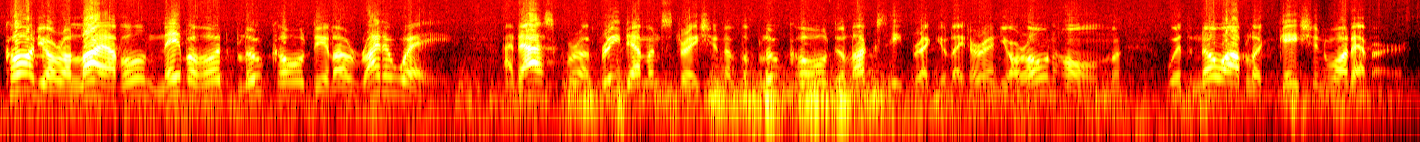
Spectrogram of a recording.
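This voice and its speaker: A man delivers an old-time radio advertisement in a fairly high, bright voice. His pitch moves with great animation and his phrasing is emphatic and polished, with faint noise on the recording. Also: big pitch swings, moderate pace. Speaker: radio commercial announcer. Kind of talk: 1940s radio ad read.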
